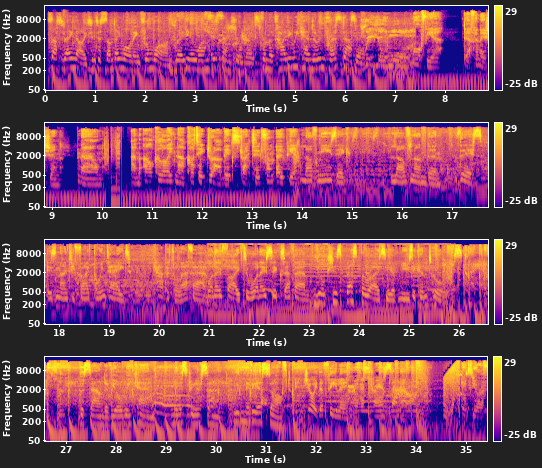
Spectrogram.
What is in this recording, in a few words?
imaging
